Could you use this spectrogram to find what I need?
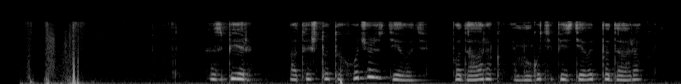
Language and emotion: Russian, neutral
